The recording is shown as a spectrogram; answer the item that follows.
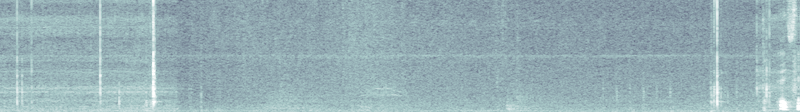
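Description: A few light clicks and taps over faint hiss: several in the first second and a half, then one more about seven seconds in.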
